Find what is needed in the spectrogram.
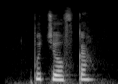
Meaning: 1. tourist voucher 2. waybill
- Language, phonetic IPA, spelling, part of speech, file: Russian, [pʊˈtʲɵfkə], путёвка, noun, Ru-путёвка.ogg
